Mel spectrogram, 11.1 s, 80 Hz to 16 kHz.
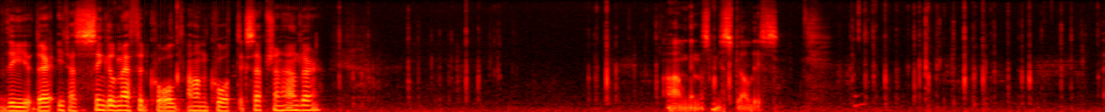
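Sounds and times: typing on computer keyboard: 3.4 - 5.1, 5.9 - 6.7, 8.5 - 11.0.

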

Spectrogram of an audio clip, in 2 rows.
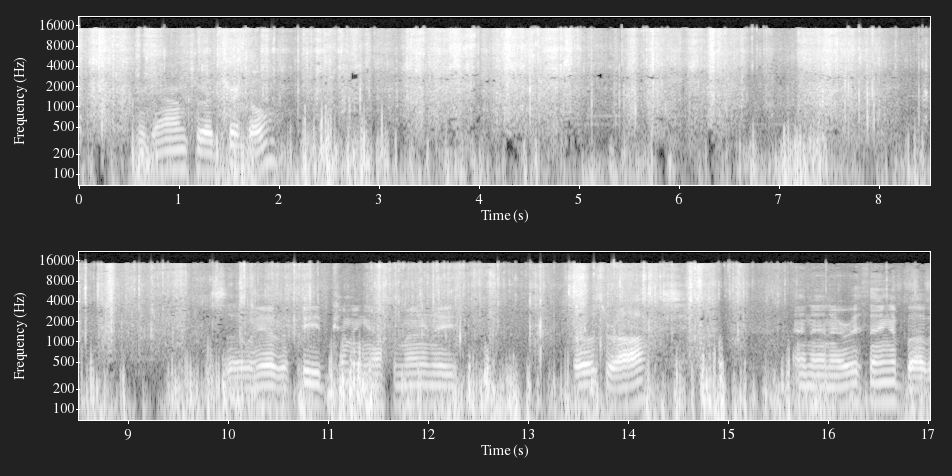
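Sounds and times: footsteps on dry leaves and gravel: 0.0 - 17.0
low rumble on microphone: 0.0 - 17.0.

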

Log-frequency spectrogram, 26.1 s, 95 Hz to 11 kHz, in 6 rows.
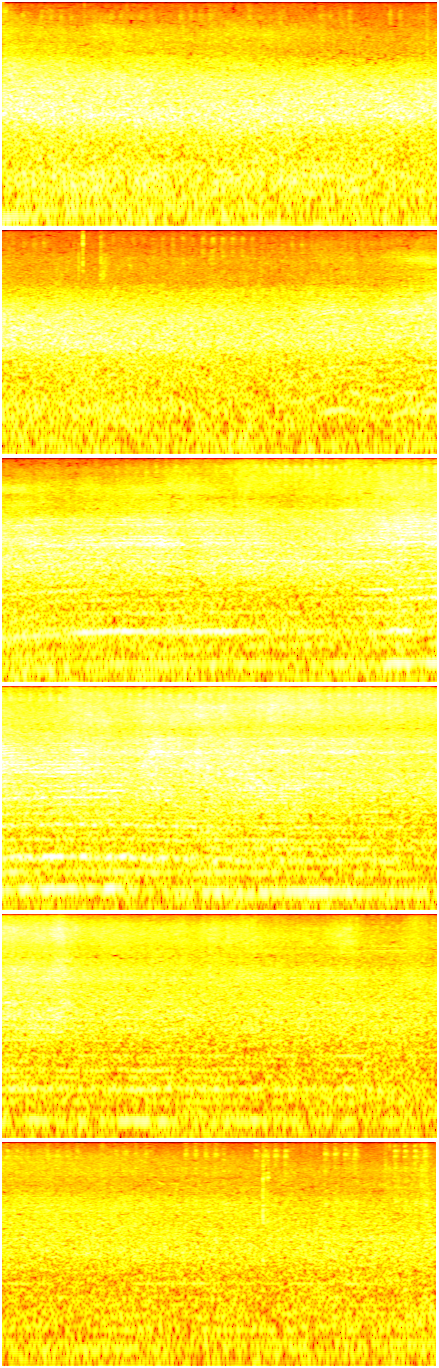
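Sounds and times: cars passing: 0.0 - 26.0.

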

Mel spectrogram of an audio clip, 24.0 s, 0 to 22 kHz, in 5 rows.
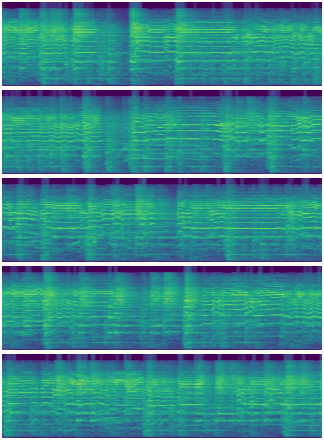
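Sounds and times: drums: 0.0 - 24.0
gongs: 0.0 - 24.0
shawm playing wavering melody: 0.0 - 24.0.

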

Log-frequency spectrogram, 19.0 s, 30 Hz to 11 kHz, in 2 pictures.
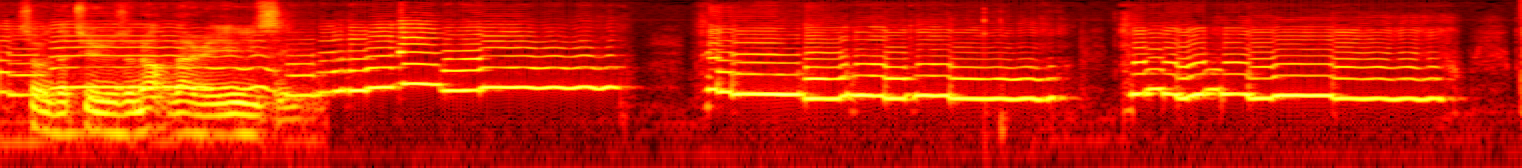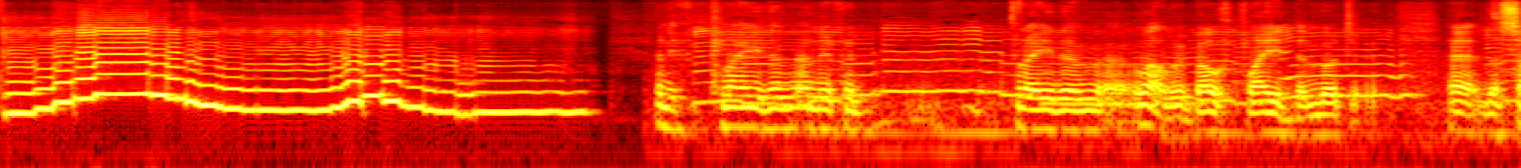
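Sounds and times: solo saxophone melody: 0.0 - 19.0
breaths: 4.0 - 4.4, 9.2 - 9.5, 13.2 - 13.6, 18.3 - 18.6.

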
